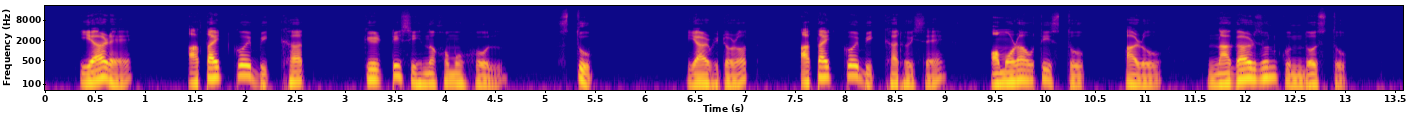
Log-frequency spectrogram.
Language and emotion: Assamese, neutral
